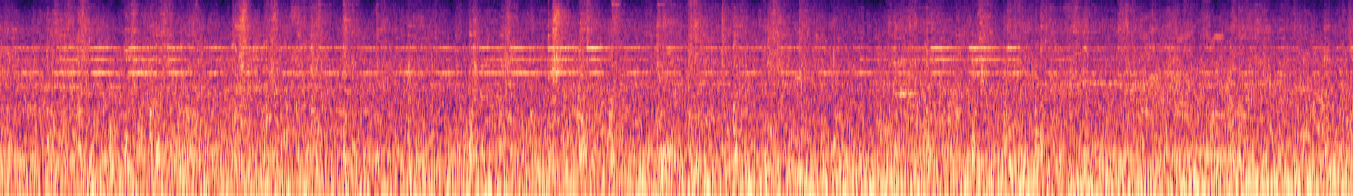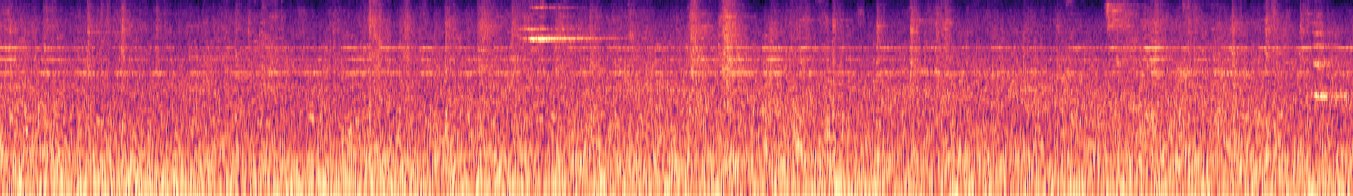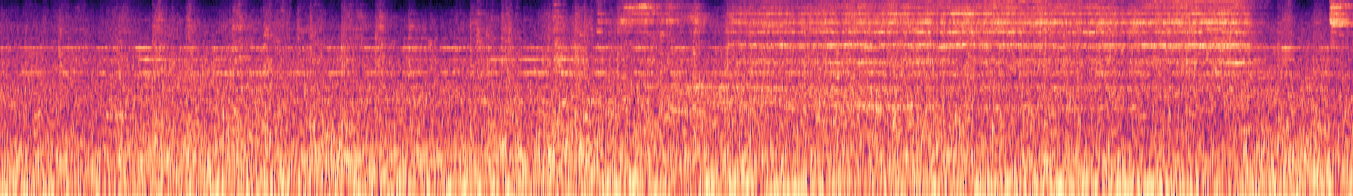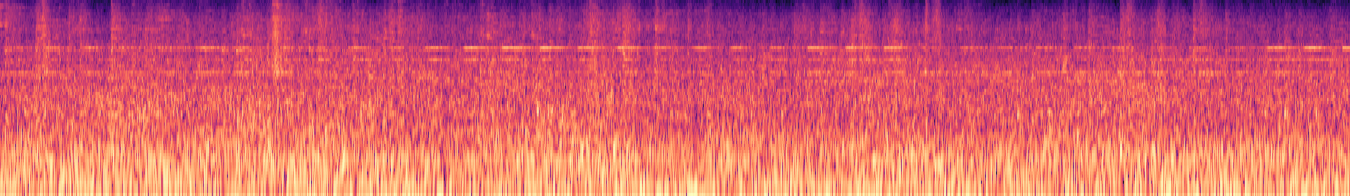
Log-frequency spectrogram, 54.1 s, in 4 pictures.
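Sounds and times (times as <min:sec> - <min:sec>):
train wheels rumbling on rail: 0:00.0 - 0:54.0
wheels squealing: 0:18.7 - 0:19.9, 0:33.0 - 0:41.0.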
